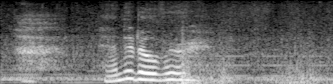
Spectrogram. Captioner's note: sighs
